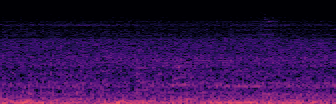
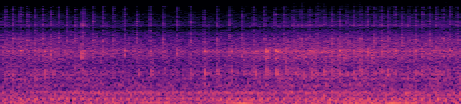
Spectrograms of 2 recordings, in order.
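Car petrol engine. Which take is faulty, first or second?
second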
